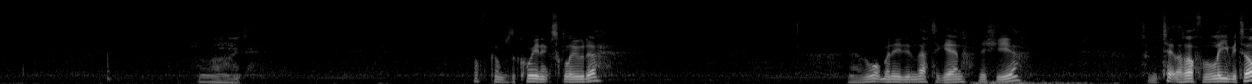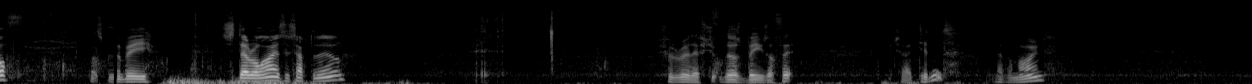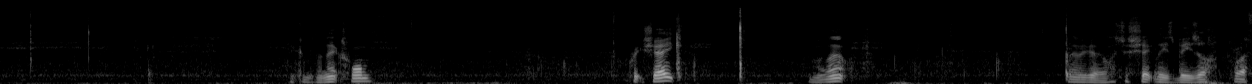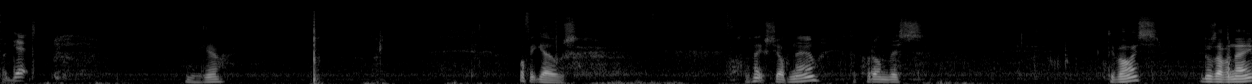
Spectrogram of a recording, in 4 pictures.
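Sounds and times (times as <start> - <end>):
honeybees buzzing: 0.0 - 50.0
sharp knock on hive: 40.6 - 40.9.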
